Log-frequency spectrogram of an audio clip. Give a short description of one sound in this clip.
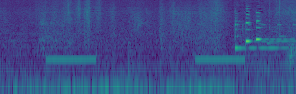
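A ringing tone sounds through a phone earpiece.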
